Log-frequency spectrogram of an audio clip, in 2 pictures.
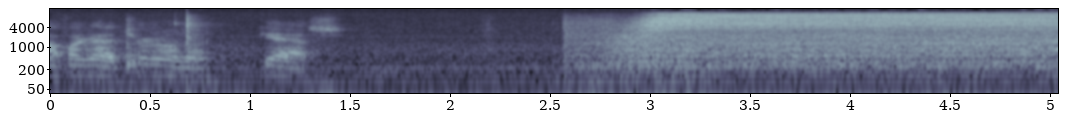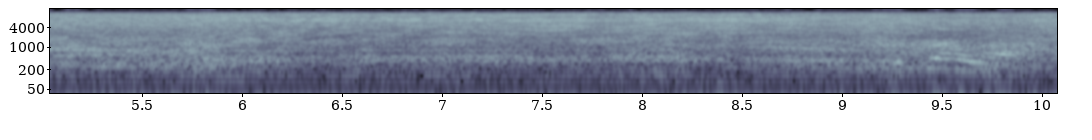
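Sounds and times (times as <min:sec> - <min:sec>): gas torch hissing: 0:02.6 - 0:10.0.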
